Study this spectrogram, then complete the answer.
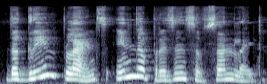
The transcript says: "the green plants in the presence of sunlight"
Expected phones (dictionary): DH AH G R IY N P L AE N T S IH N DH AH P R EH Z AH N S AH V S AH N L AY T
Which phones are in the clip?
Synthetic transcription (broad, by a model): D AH G R IY N P L AE N T S IH N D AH P R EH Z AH N S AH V S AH N L AY T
